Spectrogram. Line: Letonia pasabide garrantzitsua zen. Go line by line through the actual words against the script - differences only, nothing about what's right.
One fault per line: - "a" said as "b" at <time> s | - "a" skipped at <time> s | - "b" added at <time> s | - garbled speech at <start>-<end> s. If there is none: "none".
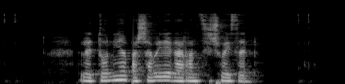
none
